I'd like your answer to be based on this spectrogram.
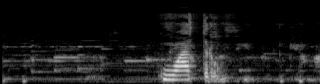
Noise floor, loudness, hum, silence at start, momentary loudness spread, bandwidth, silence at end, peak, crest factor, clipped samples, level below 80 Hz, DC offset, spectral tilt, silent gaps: -42 dBFS; -16 LUFS; none; 0.05 s; 27 LU; 12 kHz; 0 s; -2 dBFS; 20 dB; under 0.1%; -68 dBFS; under 0.1%; -5.5 dB/octave; none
